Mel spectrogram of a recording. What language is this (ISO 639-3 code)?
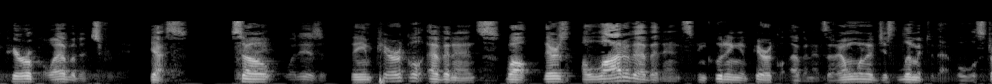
eng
